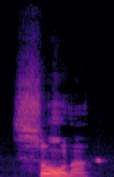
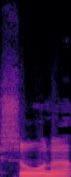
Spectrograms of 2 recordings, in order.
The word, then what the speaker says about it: sauna: I got corrected heavily and Denise can attest to this recently at an event that Enfuse held where I kept saying sauna. You know, finishing you go for a sauna. I prefer a steamer personally, but sauna and Monica Denise's co-founder co-CEO corrected me to such at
